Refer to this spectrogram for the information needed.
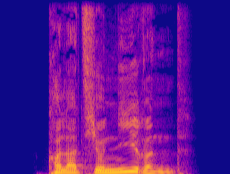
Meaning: present participle of kollationieren
- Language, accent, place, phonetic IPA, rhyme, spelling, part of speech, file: German, Germany, Berlin, [kɔlat͡si̯oˈniːʁənt], -iːʁənt, kollationierend, verb, De-kollationierend.ogg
